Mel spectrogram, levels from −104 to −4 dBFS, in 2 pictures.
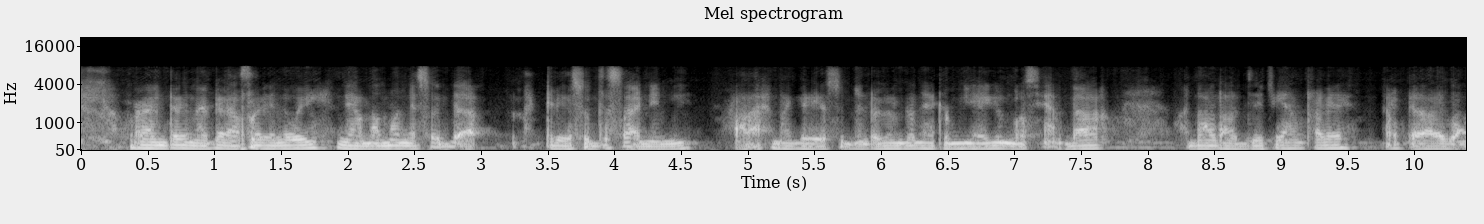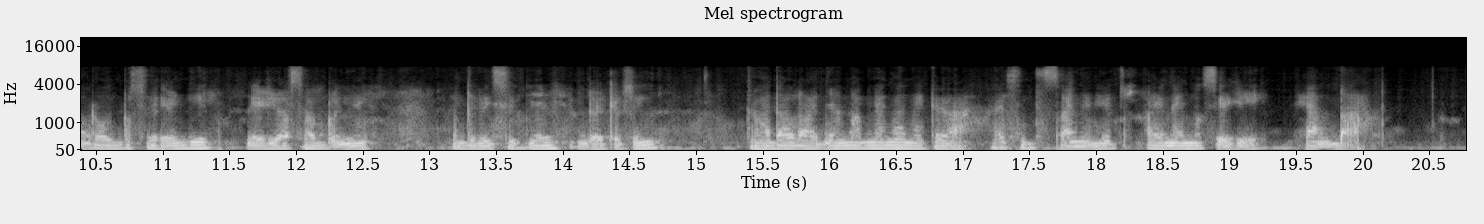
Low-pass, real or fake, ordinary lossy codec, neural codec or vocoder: none; fake; none; codec, 16 kHz, 2 kbps, FreqCodec, smaller model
